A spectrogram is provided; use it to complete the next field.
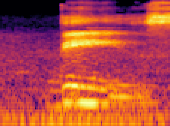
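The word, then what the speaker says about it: dix: are just starting विद यू एंड वी are pronounce it एज वीथ next is number nine which is enough enough number 10 इज दीज दीज यू can write down the pronunciation as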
